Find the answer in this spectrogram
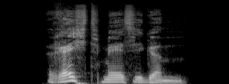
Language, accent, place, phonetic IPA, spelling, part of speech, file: German, Germany, Berlin, [ˈʁɛçtˌmɛːsɪɡəm], rechtmäßigem, adjective, De-rechtmäßigem.ogg
- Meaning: strong dative masculine/neuter singular of rechtmäßig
